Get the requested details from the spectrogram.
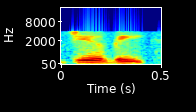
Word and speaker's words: Jubii: It's Jubilee, but it is spelled the way I wanted it, J-U-B-I-I, which is Juby.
